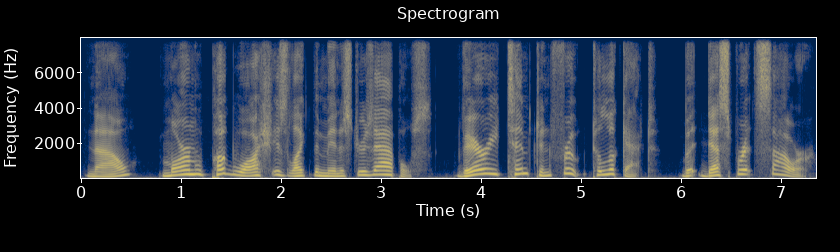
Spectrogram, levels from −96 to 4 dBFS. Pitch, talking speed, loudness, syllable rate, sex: 195 Hz, 140 wpm, -17 LUFS, 4.1 syllables/s, male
